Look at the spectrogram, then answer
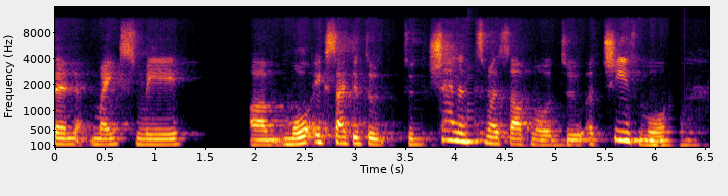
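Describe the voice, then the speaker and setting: A man speaks at a very slow pace with lively intonation. His medium-pitched voice has a dark, mellow tone. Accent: South African. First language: Afrikaans. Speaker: postgraduate student speaker. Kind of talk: webinar presentation. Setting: online webinar. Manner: hesitant, many fillers.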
